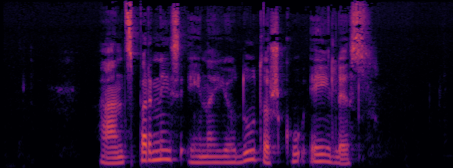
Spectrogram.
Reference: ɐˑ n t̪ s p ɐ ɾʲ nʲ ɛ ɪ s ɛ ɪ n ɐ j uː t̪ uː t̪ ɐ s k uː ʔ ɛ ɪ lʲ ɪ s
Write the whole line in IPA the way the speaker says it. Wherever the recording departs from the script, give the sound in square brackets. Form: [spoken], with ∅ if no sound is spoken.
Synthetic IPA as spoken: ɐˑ n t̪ s p ɐ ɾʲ nʲ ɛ ɪ s ɛ ɪ n ɐ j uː [d̪] uː t̪ ɐ [ʃ] k uː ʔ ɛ ɪ lʲ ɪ s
